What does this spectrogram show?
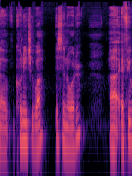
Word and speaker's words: こんにちは: over your excellent pronunciation, be sure to honor the doubled consonant here. Listen to the example below to make sure you hear the difference between the correct pronunciation on the right and the incorrect pronunciation on the left.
